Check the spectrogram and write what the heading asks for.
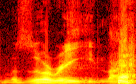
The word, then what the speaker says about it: Missouri: and now we'll recognize Mr Clay of uh Missouri or Missouri depending on where you are thank you Mr chairman and the correct pronunciation is Missouri expelled with an eye anyway let me uh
